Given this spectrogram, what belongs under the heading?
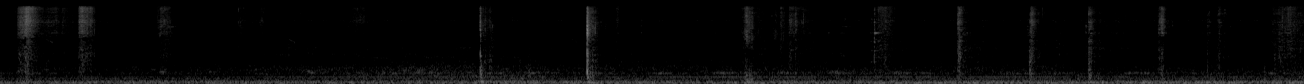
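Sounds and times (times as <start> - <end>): machete chopping stalks: 5.8 - 6.3, 7.4 - 13.0.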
